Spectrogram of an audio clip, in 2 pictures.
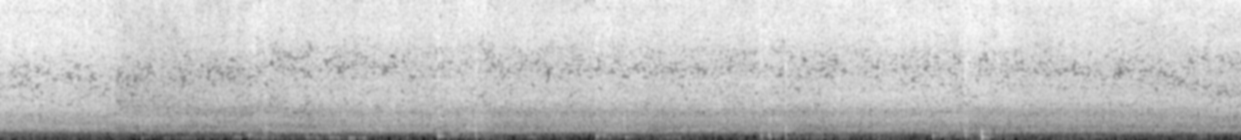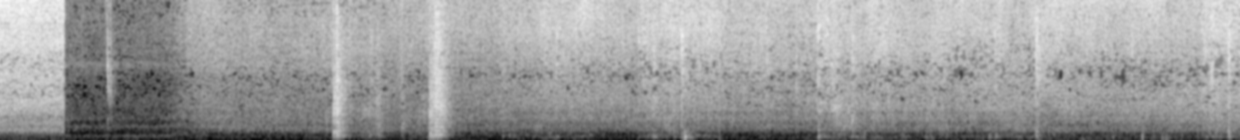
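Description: Vegetables tipped into spice paste fried in hot oil, a loud steady hiss and sizzle that drops sharply partway through, then quieter crackling with occasional pops and clatters.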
